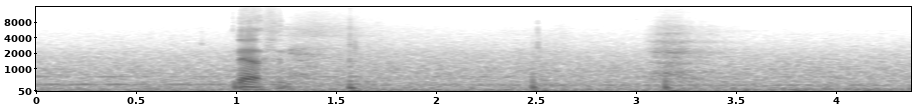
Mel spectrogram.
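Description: An older man speaks quietly and gravely.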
